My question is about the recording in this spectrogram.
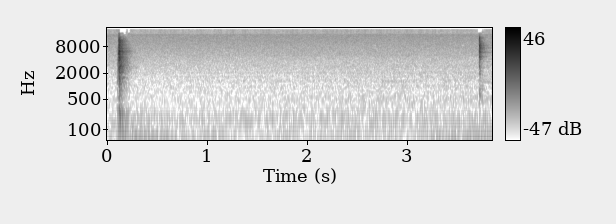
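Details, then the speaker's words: Samson TXM16 1000W mixer amplifier under repair, powered back up after transistors on both channels ran around 54–69°C: two sharp clicks about 3.5 s apart in a quiet room as the protect relays engage, and the protect lights go out without further repair. "hear the click? That's the protect relays. And for whatever reason now, the protect lights are going out, and yet I haven't done anything more."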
